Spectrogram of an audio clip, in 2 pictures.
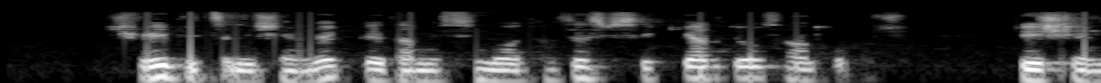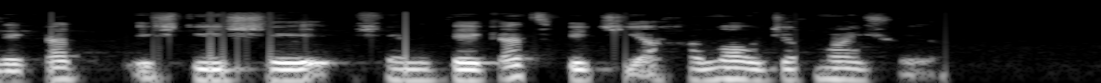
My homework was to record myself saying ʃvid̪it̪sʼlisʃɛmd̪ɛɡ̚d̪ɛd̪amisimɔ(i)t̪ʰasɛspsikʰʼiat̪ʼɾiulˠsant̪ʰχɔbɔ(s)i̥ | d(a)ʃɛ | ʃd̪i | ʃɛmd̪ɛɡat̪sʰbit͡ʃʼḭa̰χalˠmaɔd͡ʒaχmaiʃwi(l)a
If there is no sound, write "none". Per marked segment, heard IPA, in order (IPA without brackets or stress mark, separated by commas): a, ʃ, i, l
